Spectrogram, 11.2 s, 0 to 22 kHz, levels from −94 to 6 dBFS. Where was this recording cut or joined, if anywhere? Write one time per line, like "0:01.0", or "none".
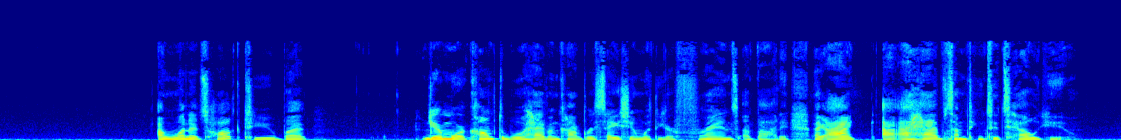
none

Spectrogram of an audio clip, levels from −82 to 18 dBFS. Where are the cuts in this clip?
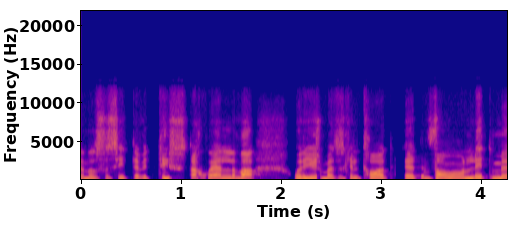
0:02.3
0:03.1

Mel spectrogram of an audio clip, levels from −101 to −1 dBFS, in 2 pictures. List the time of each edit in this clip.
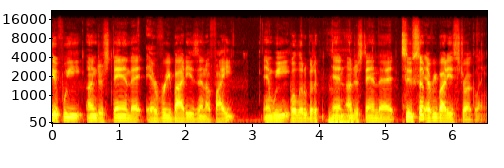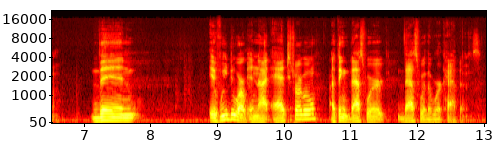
0:02.9
0:03.6
0:04.0
0:05.2
0:05.6
0:06.9
0:09.4
0:10.1

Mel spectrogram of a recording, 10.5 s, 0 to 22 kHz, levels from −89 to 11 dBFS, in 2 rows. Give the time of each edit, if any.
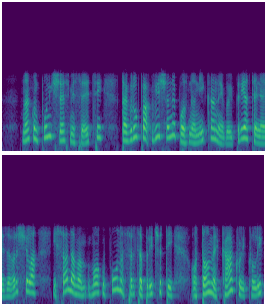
none

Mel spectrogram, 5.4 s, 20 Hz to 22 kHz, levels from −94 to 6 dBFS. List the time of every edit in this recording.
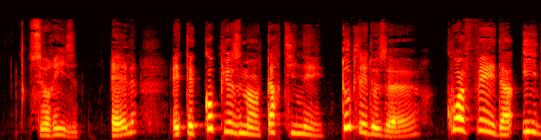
0:04.4

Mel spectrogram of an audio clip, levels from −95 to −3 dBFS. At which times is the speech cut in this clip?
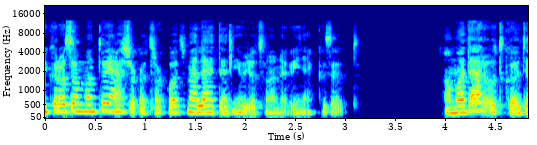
0:01.9

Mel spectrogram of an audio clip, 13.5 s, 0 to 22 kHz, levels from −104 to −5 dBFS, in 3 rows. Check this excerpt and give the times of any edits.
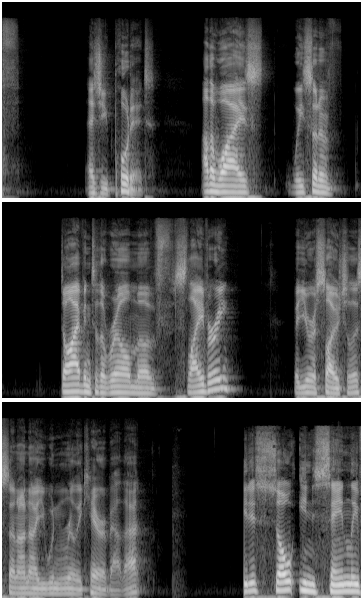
none

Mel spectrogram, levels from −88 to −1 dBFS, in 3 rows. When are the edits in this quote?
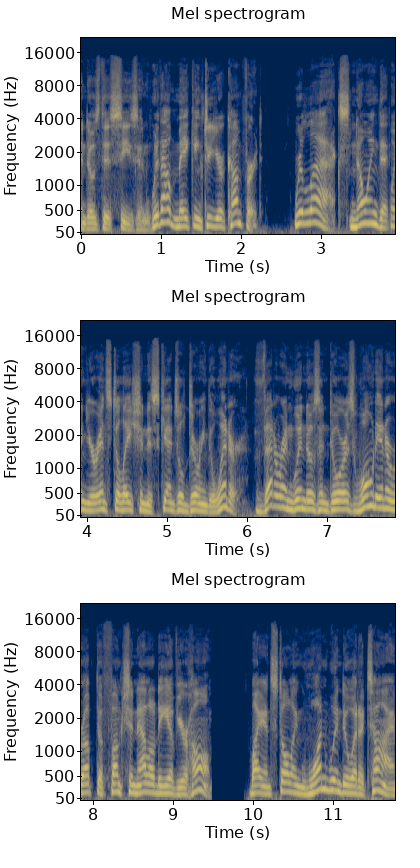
0:01.5
0:03.9

